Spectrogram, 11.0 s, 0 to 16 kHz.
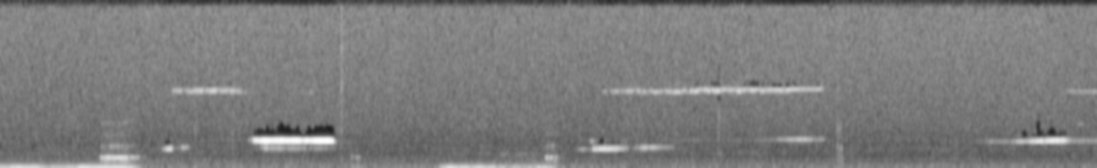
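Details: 2005 Audi S4 Avant with new DBA 4000 T3 rotors and Hawk HP+ pads, bedded in twice, fronts bled twice: loud honking squeals with a dragging, humming vibration between them.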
